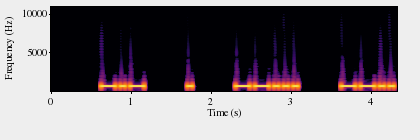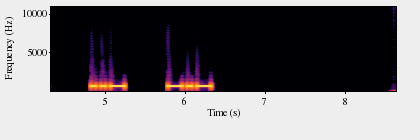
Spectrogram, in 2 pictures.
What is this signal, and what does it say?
Morse code, heard as a keyed tone, about 20 wpm, spaced as for 11 wpm, 700 Hz. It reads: KE7ZUK
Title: USA Call Signs - 6 Characters - 3x Character Spacing - 20wpm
